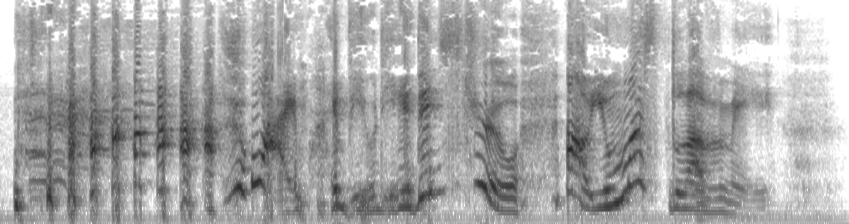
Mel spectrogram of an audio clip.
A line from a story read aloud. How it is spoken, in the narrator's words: Cackling all the while, the loathsome beggar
